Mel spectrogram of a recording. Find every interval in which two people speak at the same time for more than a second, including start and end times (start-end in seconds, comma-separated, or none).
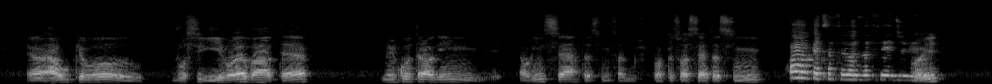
none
